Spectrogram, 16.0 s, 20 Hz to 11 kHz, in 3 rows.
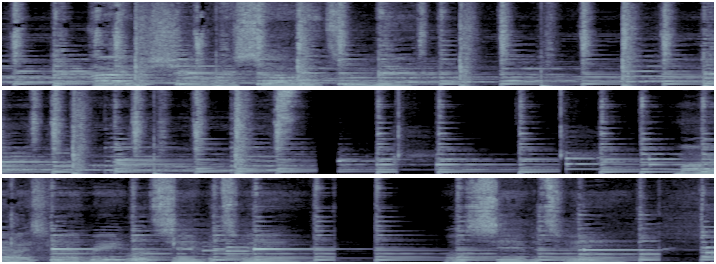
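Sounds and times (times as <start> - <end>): ukulele picking chords: 0.0 - 16.0.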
